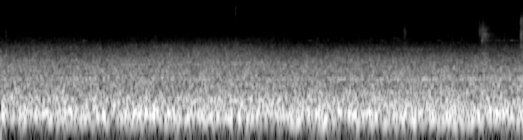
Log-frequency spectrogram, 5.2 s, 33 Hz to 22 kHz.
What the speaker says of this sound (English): Looks like a lot Polish Airlines flight 21 arriving on the south side. It's a 787-9 Dreamliner covered from Warsaw.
